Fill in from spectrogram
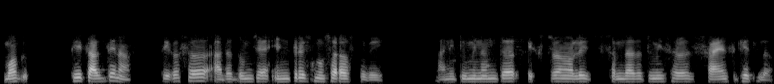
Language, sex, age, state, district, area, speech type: Marathi, male, 18-30, Maharashtra, Washim, rural, conversation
